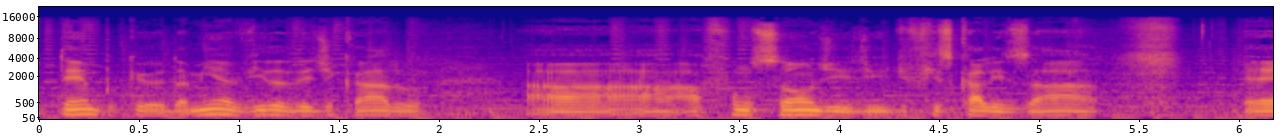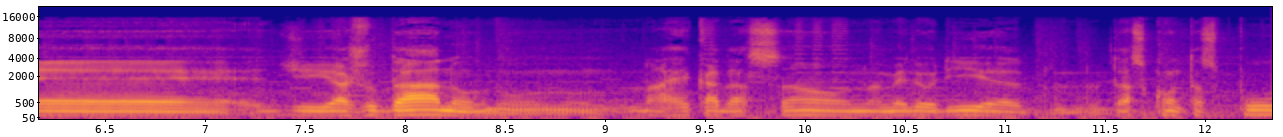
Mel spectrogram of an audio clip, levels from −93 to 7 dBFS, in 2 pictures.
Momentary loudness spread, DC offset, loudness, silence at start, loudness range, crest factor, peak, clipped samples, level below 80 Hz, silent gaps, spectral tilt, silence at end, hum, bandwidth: 13 LU; under 0.1%; -21 LUFS; 0 s; 6 LU; 20 dB; 0 dBFS; under 0.1%; -48 dBFS; none; -5 dB/octave; 0 s; none; 16 kHz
